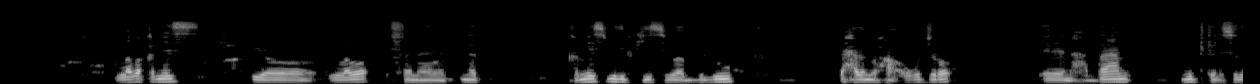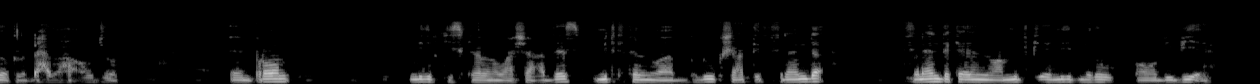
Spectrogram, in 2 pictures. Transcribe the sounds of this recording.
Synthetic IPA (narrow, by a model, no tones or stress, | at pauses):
lɐβɐqɑmiːs | ijɔlɐβɐ | fɐnaːnɐd̪̚ | qɑmiːsmɪðɪbkʰiːswɑːbʊluːɡ̚ | ɖɑħðɐnwɑħɑ̰ːʔʊɣʊt͡ʃɪɾɔ | ɛːnʕɑ̰d̪aːn | mɪd̪kʰɐlɛsɪðɔːkʰɐlɛɖɑħðɐwħɑ̰ːʔʊɣʊt͡ʃɪɾɔ | ɛːnbɾɔːn | mɪðɪbkʰiːskʰɐlɛnɐwɑːʃaːʕɑd̪ɛːsmɪd̪kʰɐ̥kʰɐlɛnɐwɑːbʊluːɡʃat̪ʰɪfɪnaːnd̪ɐ | fɪnaːnd̪ɐkʰɐnɐwɑːmɪd̪ɛmɪðɪb̚mðɔw | ɔːbiːbiːɐh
